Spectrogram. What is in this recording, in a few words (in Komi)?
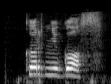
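"кӧр ни гос", Komi, female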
